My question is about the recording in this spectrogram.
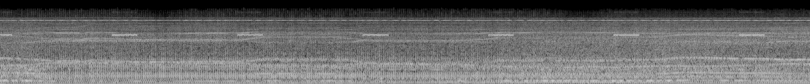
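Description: Multirotor octocopter's electric motors and propellers whining steadily in flight, several tones drifting up and down together as the throttle changes. A short high beep repeats about once a second.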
